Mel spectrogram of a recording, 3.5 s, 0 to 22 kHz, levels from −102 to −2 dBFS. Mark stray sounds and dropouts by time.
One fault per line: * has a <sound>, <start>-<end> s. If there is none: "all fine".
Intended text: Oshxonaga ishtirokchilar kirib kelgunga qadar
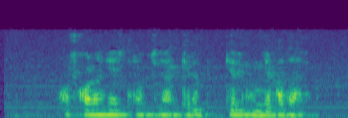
all fine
